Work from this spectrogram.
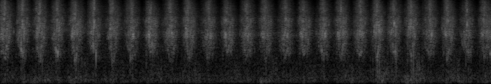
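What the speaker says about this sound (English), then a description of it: "Rub your palm against each other. Generate some warmth." Palms rubbing briskly together to generate warmth, a rapid, even back-and-forth swishing repeated about twenty times, close and soft, with no talk.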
